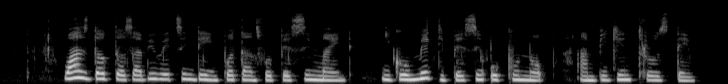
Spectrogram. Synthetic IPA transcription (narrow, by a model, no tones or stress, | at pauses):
wɔ̃ns̬dɔk̚tɔsabiwetĩndeĩmpɔtãntfɔpɛsĩnmãɪ̃nd | jiɡomek̚dipɛsĩnopʰũnɔp | ʔãnbiɡĩntɹɔstdɛ̃m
